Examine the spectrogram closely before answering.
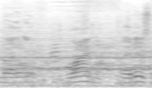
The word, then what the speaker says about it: Lima: Is that the correct pronunciation, by the way? Lyman. It is Lyman.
